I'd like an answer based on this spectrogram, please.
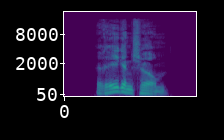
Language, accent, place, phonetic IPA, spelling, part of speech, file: German, Germany, Berlin, [ˈʁeːɡn̩ʃɪɐ̯m], Regenschirm, noun, De-Regenschirm.ogg
- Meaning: umbrella (used for protection against rain)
